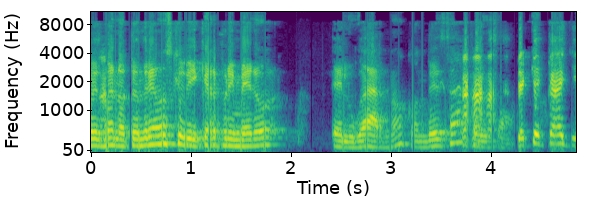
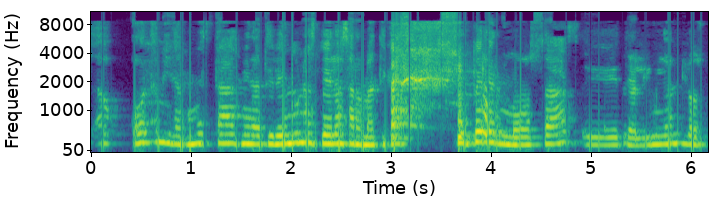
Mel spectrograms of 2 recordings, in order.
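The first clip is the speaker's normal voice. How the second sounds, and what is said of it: Character voice of a chatty saleswoman. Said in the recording (Spanish): “haz voz así ... haz voz de, vendedora de veladoras aromáticas de la condesa”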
